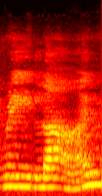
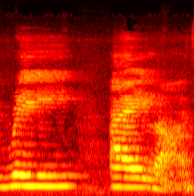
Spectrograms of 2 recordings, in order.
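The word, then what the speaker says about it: realign: So we're not going to combine that to say re-line. We're going to split that to re-A-line. So re-A-line, not re, simply.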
